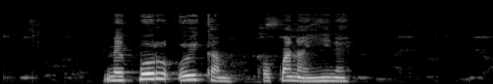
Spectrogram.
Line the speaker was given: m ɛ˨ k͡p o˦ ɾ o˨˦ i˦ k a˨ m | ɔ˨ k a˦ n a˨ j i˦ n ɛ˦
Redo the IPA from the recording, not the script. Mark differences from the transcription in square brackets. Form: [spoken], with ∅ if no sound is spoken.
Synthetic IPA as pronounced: m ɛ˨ k͡p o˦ ɾ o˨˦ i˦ k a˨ m | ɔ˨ [k͡p] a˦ n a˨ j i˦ n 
